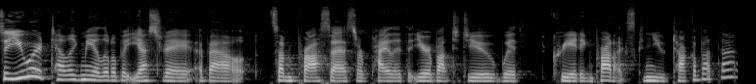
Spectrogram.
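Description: A woman with an American accent talks at a fairly quick pace with hardly any pauses, her fairly low pitch showing ordinary variation in a plain, everyday voice. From US, Miami. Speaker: podcast co-host, startup co-founder. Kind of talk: interview. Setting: at a tech conference.

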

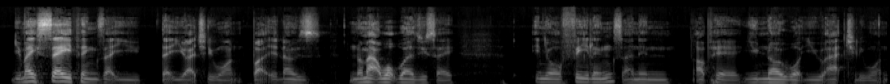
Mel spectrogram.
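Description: On a very clean recording with a silent background, a man with an unremarkable speaking voice talks at a moderate pace and medium pitch, with fairly even intonation and big swings in loudness. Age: 30s. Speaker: podcast host and music producer. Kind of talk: casual interview conversation.

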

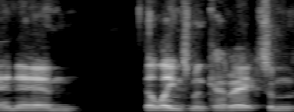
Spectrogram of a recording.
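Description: Low in pitch, a man speaks at a moderate pace with monotone, flat intonation.

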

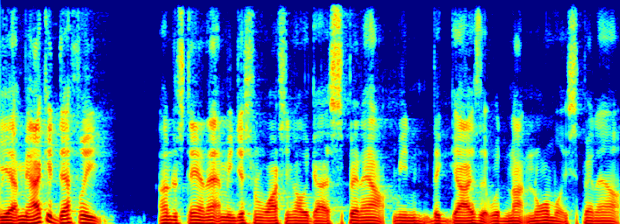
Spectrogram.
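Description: Speaking at a very fast pace, a man has a dark, mellow tone, a fairly low pitch and fairly even intonation. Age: 20s. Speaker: podcast co-host and NASCAR pit crew member. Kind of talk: casual chat.

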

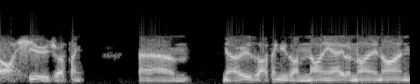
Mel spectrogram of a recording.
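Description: Flat and monotone, a man speaks at a fairly low pitch with a New Zealand accent. The sound is dry and close with no echo. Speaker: professional cricketer. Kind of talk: radio interview.

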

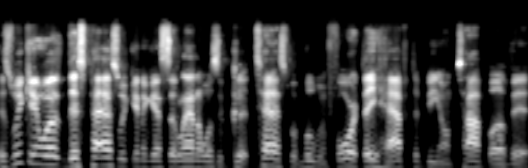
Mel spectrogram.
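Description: A man with an unremarkable speaking voice, fairly high pitch and ordinary pitch variation, recorded dry and close with no echo. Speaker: former NFL offensive lineman, radio host. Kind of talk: casual chat.

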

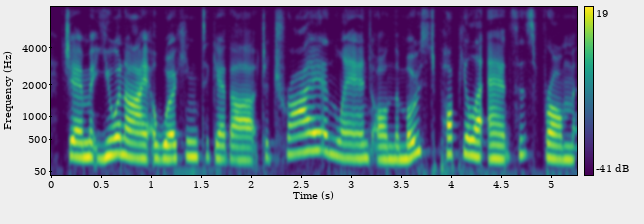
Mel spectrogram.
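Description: A woman's fairly high voice in an Australian accent, with ordinary pitch variation, a moderate pace, and a very clean recording over a silent background. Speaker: podcast host. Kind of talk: casual chat. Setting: studio.

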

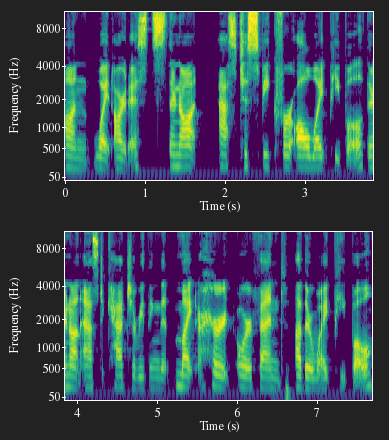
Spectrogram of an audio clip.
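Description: A woman with a Canadian accent and medium pitch speaks at a moderate pace in an unremarkable speaking voice, captured in a very clean recording with a silent background. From Canada. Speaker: actor and TV creator. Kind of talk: interview.

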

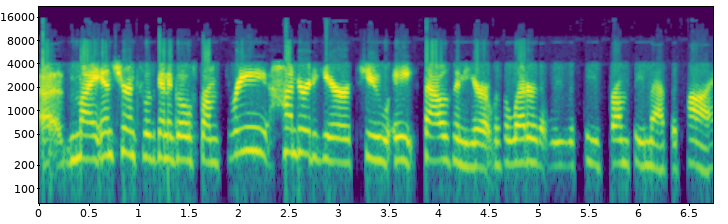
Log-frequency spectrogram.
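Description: An unremarkable speaking voice from a woman, fairly high in pitch, with ordinary pitch variation, a fairly quick pace and hardly any pauses. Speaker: caller. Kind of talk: call-in talk. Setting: phone call.

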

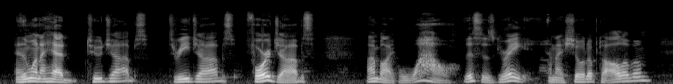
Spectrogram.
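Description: With an American accent, a man has an unremarkable speaking voice, medium in pitch with lively intonation, speaking at a moderate pace in a very clean recording with a silent background. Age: 60s. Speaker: towing company owner. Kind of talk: interview. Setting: studio.

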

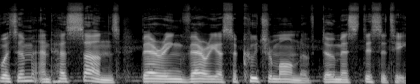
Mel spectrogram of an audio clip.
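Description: A man's medium-pitched voice at a moderate pace, with lively intonation and a dramatic tone. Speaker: narrator. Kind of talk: scripted ghost story narration, read aloud. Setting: studio. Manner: dramatic, measured.

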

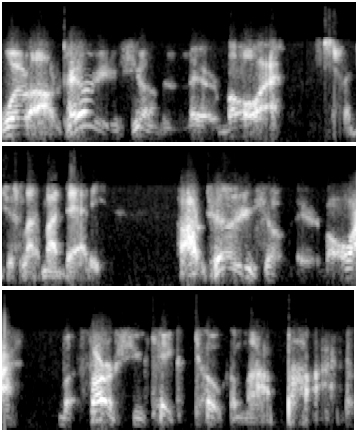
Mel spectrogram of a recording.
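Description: This is a gruff, put-on character voice. It moves at a fairly slow pace. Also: man, extremely high pitch for a man. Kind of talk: folksy, talking down to a 'boy'.

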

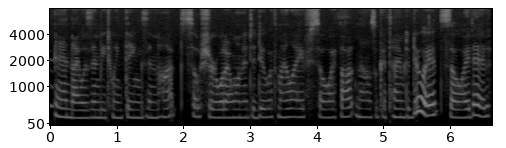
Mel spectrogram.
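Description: A woman with an American accent speaks at a fairly quick pace, with hardly any pauses. Her voice is fairly high in pitch, with a dark, mellow tone and fairly even intonation. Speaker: podcast host. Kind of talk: casual self-help podcast monologue. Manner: chatty, self-correcting with fillers.

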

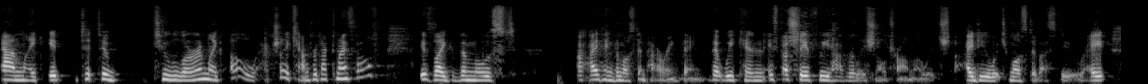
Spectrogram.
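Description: At a fairly quick pace, a woman speaks at a medium pitch in a dark, mellow, somewhat breathy tone, her pitch varying in an ordinary way, her loudness swinging widely, and the sound dry and close with no echo. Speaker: therapist and executive coach. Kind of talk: casual interview conversation. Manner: fast talker.

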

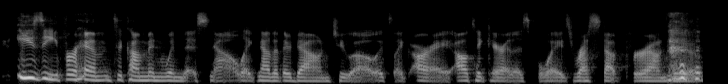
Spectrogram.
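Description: In an unremarkable speaking voice with a fairly low pitch, a woman talks at a fairly quick pace against a quiet background. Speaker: hockey writer and podcast co-host. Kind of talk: casual chat.

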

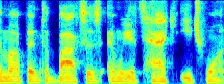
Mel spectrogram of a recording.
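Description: The speaker has an American accent and a moderate pace. The sound is dry and close with no echo, over a quiet background. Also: man. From New Jersey. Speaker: high school science teacher. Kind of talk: casual chat.

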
